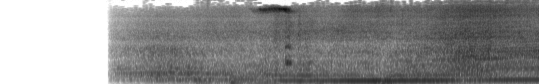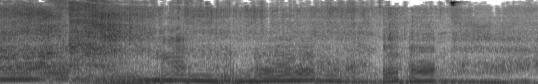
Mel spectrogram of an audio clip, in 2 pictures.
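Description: Rally car engine running hard, starting about a second in. Its pitch holds fairly steady at first, then from about seven seconds in rises and falls quickly several times.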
